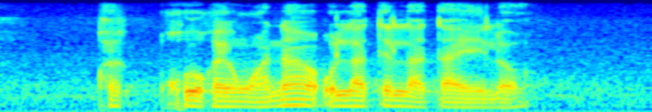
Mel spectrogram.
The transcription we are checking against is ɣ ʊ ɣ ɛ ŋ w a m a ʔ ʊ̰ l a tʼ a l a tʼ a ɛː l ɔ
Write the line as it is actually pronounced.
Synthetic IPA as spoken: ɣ ʊ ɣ ɛ ŋ w a n a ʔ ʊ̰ l a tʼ ɛ l a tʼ a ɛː l ɔ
